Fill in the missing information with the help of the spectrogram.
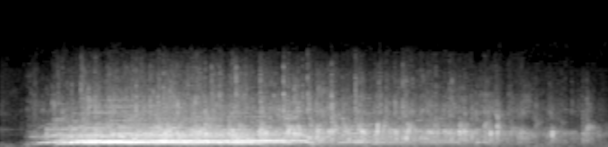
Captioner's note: audience cheering and applauding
